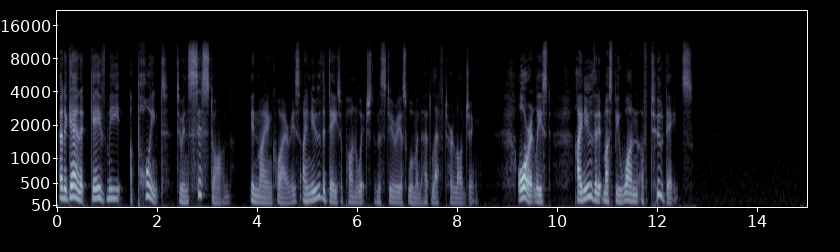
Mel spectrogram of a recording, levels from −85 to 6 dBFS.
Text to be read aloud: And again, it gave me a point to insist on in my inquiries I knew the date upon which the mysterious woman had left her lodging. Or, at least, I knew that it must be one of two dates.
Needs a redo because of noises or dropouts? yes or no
no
